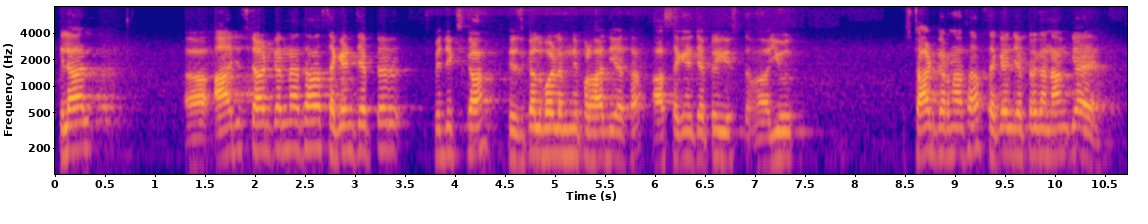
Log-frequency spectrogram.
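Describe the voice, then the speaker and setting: A man's voice: fairly high pitch, little pitch movement, normal speed. A male physics teacher running an online class from his phone, chatting and jokingly scolding students. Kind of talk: online class, casual teasing. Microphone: mobile phone. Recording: echoey, tinny phone line, faint noise.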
